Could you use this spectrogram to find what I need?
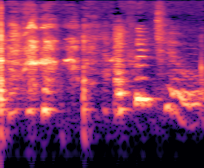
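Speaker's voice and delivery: laughing through it, slow. Real, not acted. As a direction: giggle it out. Laughing protest.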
